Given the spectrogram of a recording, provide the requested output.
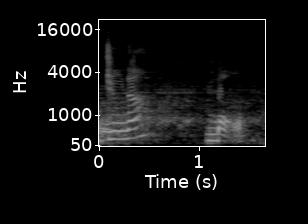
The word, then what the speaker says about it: Duna Maul: Duna Maul.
